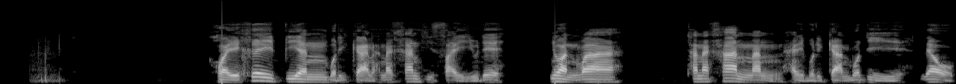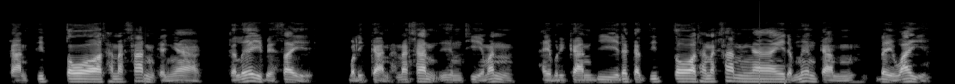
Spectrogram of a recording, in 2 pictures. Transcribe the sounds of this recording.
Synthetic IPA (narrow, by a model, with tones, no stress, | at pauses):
kʰɔ˨˩jkʰɤː˧˥˨jpli˨˧ənbɔː˨˩li˦˧˥kaː˨˩nt̪ʰa˧naː˧˥˨kʰaː˧˥˨nt̪ʰiː˧˩sa˧˩jːuː˧deː˧˩ | ɲɔ˧˩ənwaː˧ | t̪ʰa˧naː˧˥˨kʰaː˧˥˨nːa˧˩˨nha˨˩jbɔː˨li˧kaː˨˩nbɔː˧˦diː˨˩lɛː˧˥˨wkaː˨nt̪i˧˦t̪ːɔː˧t̪ʰa˧naː˧˥˨kʰaː˧˥˨nka˧˩ɲaː˧˩kːa˧˩lɤː˧˥˨jpa˨˩jsa˧˩j | bɔː˨˩li˦˥˧kaː˨˩nt̪ʰa˧naː˧˥˨kʰaː˧˥˨nʔɯː˧mt̪ʰiː˧˩ma˧˥˨n | ha˨˩jbɔː˨li˦˧kaː˨ndiː˨lɛː˧˥˩wka˧˩t̪i˧˦t̪ːɔː˧t̪ʰnaː˧˥˨kʰaː˧˥˨nŋaː˧jda˨mnɤː˧˥˨nkaː˨nda˧˩jwa˧˩˨j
